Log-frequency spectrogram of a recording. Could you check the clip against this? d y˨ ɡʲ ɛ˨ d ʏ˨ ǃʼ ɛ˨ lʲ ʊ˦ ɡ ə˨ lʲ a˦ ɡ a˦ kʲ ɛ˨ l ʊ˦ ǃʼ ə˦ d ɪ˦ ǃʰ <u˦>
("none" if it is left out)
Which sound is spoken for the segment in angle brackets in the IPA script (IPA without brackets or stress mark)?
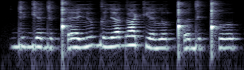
ʊ˦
